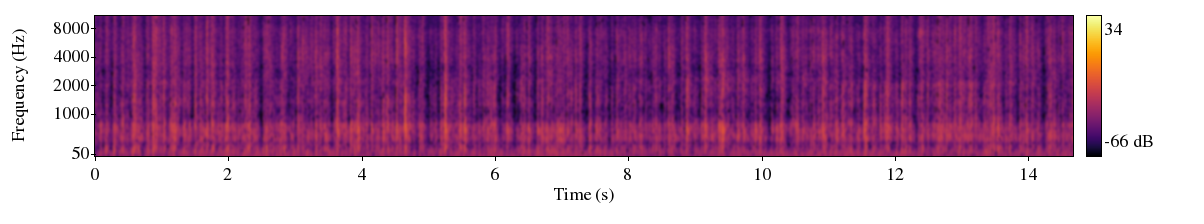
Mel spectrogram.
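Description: Long acrylic nails tap and scratch the surface of a white, hand-sized soft plastic squeeze tube filled with moisturizing cream. A steady, quiet stream of rapid, dry clicks and scratchy rustling continues throughout, centered in the midrange with brief crisp bright edges and almost no ring after each tap.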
